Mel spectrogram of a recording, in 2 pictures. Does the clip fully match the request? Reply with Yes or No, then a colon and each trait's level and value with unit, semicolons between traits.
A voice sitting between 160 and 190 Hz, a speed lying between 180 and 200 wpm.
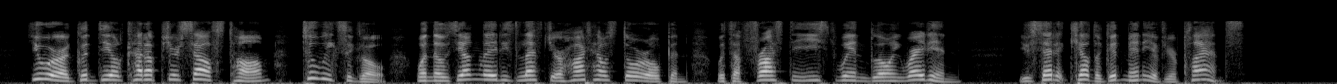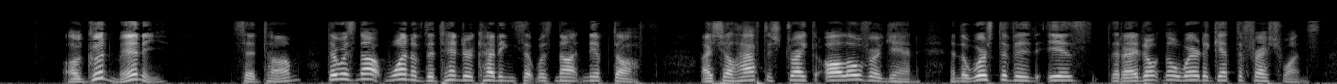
Yes: medium, 185 Hz; average, 185 wpm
